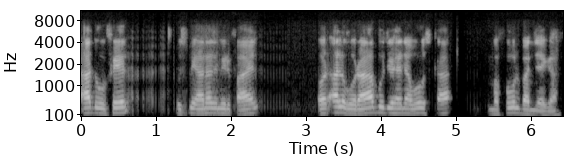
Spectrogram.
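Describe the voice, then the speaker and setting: A man teaching an Arabic grammar lesson, reading each sentence slowly and then translating and explaining it. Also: a little high, a little mellow, dull audio.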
